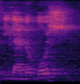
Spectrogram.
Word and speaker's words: Villalobos: In fact, when we look for Portuguese people here in New Mexico, you come up with names like Silva, Vargas, Villalobos, properly pronounced as Villalobos, Tafoya, and Brito.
